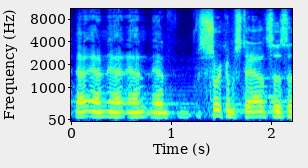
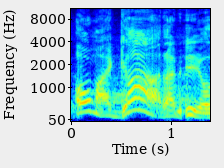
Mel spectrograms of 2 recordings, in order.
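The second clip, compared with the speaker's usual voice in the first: Oh my God pitched up, then I'm healed settling back; more natural, grounded cry of relief; a milder imitated exclamation; the real version; 3 semitones higher than usual. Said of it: "is what he said".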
